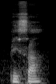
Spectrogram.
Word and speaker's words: Pisa: You know the pizza we eat? That is almost how it is called. They use somehow design of Pisa, build a house, and it is like that, although it is spelled as P-I-S-A, Tower, Italy. If you Google that, you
